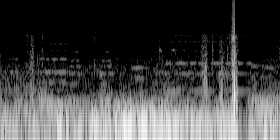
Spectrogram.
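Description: Background music, with one sharp thud near the end: a football kicked off a kicking stand.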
